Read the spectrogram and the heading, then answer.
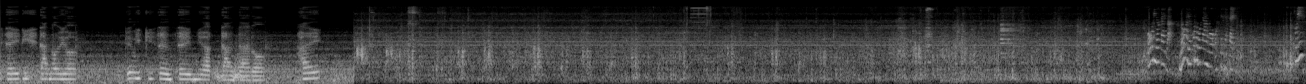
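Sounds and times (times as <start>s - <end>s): electric train running: 0.0s - 13.0s.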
